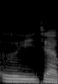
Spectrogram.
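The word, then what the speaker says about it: 의자: Vokal ei dibaca ei jika terletak di awal kata. Awal kata itu awalan, teman-teman. Contohnya ini ya. Ini kan ei ya. Eija dibaca eija, betul ya, dibacanya adalah eija seperti itu teman-teman.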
